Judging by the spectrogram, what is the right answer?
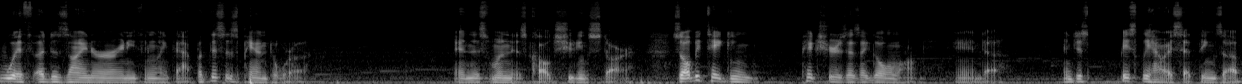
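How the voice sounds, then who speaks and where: A man speaks in a fairly low pitch with very wide pitch swings. He leaves long, frequent pauses while music plays in the background. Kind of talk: product show-and-tell tutorial. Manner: halting.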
